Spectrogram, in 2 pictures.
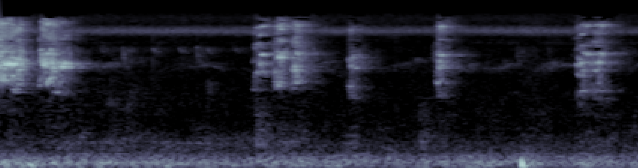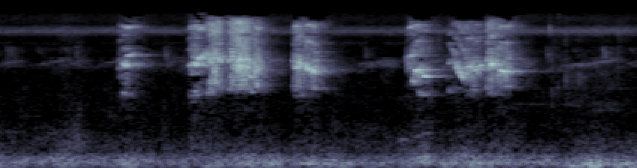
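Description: Racing pigeons at a derby race loft give short repeated chirps and squawks in scattered bursts, faint and fairly near over a soft low background hum.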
